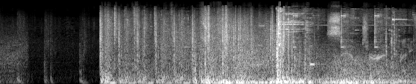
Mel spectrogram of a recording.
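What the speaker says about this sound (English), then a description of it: "Hostile predator missile inbound." A predator missile strike in a Call of Duty Mobile hardpoint match: after a few quiet clicks, a loud sustained barrage of booming blasts and rumbling gunfire swells and peaks midway, with announcer voice cues around it.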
